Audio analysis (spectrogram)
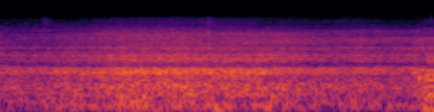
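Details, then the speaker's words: Shop compressed-air system, cabinet checked with an AccuTrak VPE-GN ultrasonic leak detector at reduced sensitivity: steady loud rushing hiss with no rhythm, inaudible to the bare ear; a major compressed air leak. "we clearly have a major leak right here and I will stress that I cannot hear anything unless I have the the instrument on this is not an audible leak that I could detect just using my ears"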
